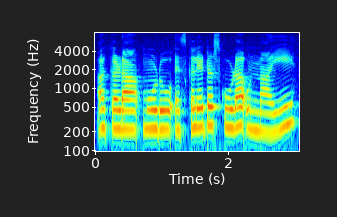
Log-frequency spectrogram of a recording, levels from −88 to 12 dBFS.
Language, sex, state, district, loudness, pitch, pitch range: Telugu, female, Telangana, Hyderabad, -15 LUFS, 225 Hz, 220-240 Hz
